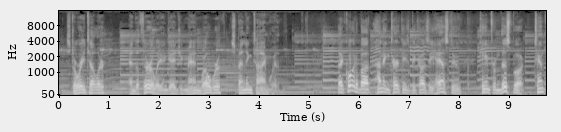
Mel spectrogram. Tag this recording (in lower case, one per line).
speech
music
